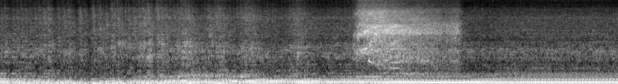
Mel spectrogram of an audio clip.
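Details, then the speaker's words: Nissan GTR not started in a long time: deep engine run with pitch wandering up and down under light revs and an uneven note; something majorly wrong, owner suspects engine/turbo issue, cause not confirmed. Rough running. "as you can tell as you can hear uh there is something major major wrong with the uh gtr"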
